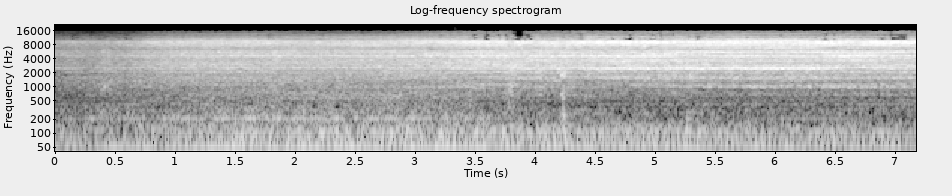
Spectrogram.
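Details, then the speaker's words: Constant loud hiss of air venting from a blown, ripped and torn trailer air suspension airbag over the idling truck engine at pre-trip; the other bag isn't maintaining pressure, and there is also a flat tire. "got a blown airbag, all ripped and torn. Air coming out of it. The other bag isn't maintaining any pressure."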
